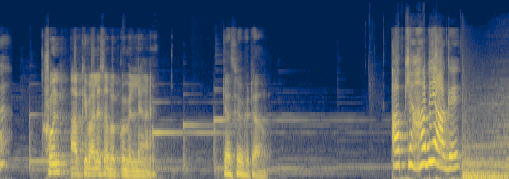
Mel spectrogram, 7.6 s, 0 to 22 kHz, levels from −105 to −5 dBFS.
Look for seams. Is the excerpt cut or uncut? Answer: uncut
